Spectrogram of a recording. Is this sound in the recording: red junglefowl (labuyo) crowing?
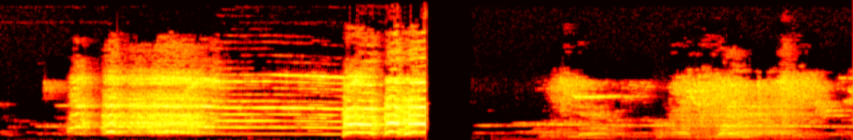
yes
